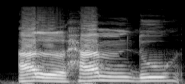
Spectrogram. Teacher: Kemudian di sini alhamdu, da hukumnya makhrajnya pada ujung lidah menempel dengan di antara gusi dengan gigi atas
